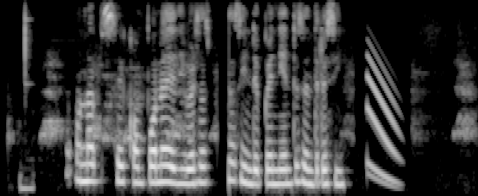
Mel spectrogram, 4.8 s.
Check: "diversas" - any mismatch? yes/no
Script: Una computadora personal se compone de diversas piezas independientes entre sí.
no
